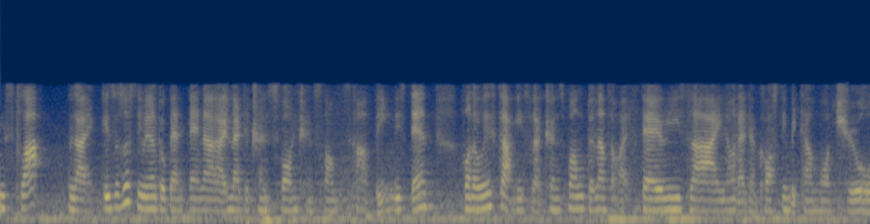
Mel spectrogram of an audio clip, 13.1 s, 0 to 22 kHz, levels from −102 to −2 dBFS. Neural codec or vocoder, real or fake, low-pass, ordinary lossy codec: codec, 16 kHz, 0.5 kbps, FunCodec, trained on Chinese and English, 25 frames a second; fake; 5.4 kHz; AAC, 32 kbps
